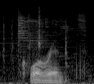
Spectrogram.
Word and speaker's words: Corinth: Corinth.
